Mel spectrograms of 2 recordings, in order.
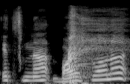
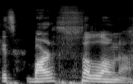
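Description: First: It is said the plain American way. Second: It is said the Castilian Spanish way, lisped 'th'.

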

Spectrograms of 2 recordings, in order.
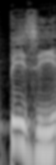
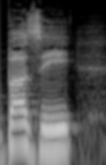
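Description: First: The first vowel sounds like an i sound. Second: The first vowel sounds like a u sound. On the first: The speaker calls it right. "It's actually busy. It sounds like it's got an I in it" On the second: The speaker calls it wrong. "So it's not buzzy or buzzy, despite the U"

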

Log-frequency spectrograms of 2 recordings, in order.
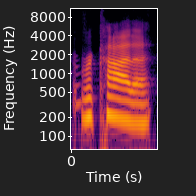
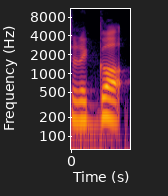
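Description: First: It is said in a standard pronunciation. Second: It is said in an Italian-Brooklyn pronunciation. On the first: "It's not ricotta" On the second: "Italian / Brooklyn pronunciations"

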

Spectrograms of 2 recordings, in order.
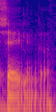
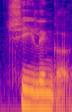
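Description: First: The first syllable sounds like 'shay'. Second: The first syllable sounds like 'chee'. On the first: The speaker calls it right. "It's Shay Lingo" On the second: The speaker calls it wrong. "I said Chi Lingo. It's not Chi Lingo"

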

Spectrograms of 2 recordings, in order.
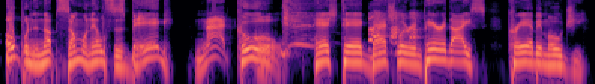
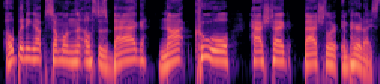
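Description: First: It is read in a put-on accent. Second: It is read in his normal accent.

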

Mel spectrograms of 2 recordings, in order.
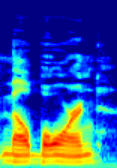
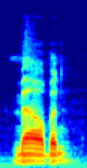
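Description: First: The second syllable is fully pronounced as spelled. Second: The second syllable is short and reduced. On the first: The speaker calls it wrong. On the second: The speaker calls it right.

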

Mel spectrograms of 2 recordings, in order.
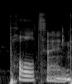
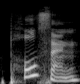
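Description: First: The name is said with a T sound. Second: The name is said with an S sound. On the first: The speaker calls it right. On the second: The speaker calls it wrong.

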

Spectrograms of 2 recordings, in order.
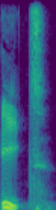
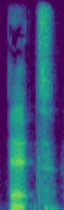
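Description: First: It is said with a long 'ee' vowel. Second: It is said with a short 'e' vowel.

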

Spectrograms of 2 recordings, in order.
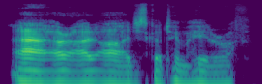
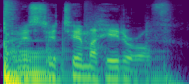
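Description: First: The voice is a relaxed, everyday speaking voice. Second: The voice is a polished, put-on broadcast voice. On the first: The speaker does not expect to be recorded. "if I didn't intend that to be recorded, it'd sound like this" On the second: The speaker knows this is being recorded. "I've got my podcast voice on"

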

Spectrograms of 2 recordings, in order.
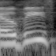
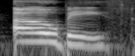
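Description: First: The first syllable O is short and light. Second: The first syllable O is long and leaned on. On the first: "I would say obese" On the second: "it's just the way you say it is like obese"

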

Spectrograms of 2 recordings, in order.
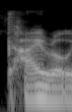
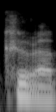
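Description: First: It is pronounced like the city Cairo. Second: It is pronounced like 'Kura'. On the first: This is how the spelling looks. "it looks like Cairo instead of Kura" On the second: This is how Finnish speakers pronounce it. "which we know how to pronounce now"

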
